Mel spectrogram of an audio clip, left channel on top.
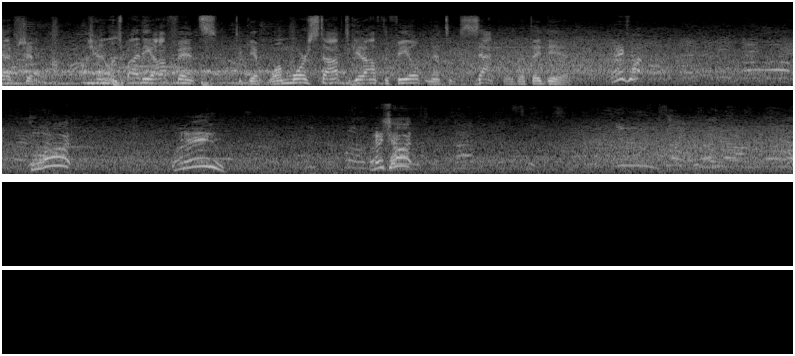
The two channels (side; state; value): right; silent; digital silence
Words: Challenged by the offense to get one more stop to get off the field, and that's exactly what they did.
